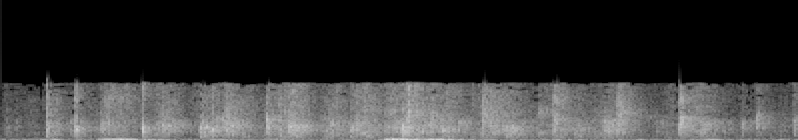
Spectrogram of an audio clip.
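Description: An audience applauds steadily for about four seconds, a dense crackle of many hands clapping with a couple of low thumps underneath and no voices.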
